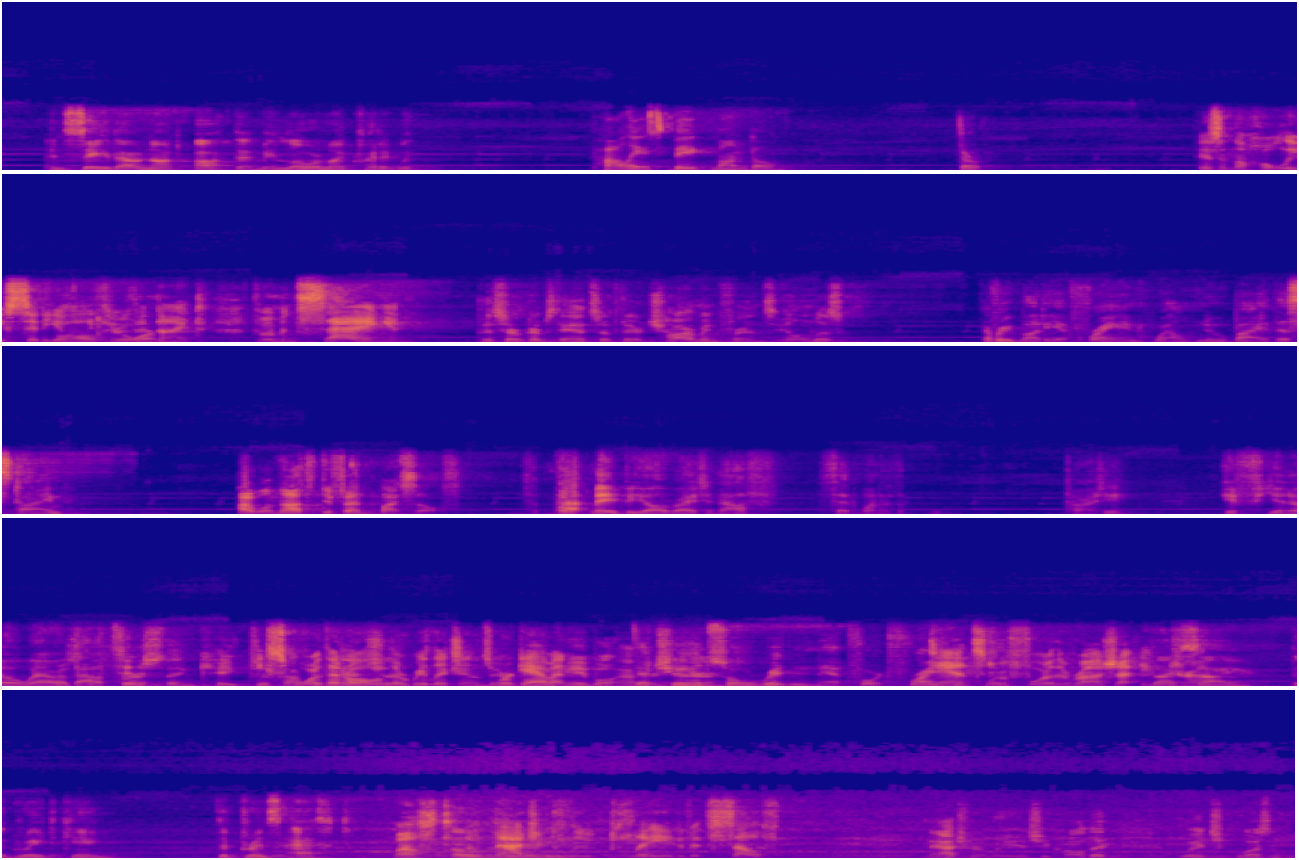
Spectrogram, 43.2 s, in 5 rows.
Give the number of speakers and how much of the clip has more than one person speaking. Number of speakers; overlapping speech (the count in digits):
8, about 16%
